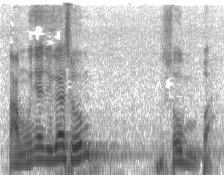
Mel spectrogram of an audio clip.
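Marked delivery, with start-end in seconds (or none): none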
